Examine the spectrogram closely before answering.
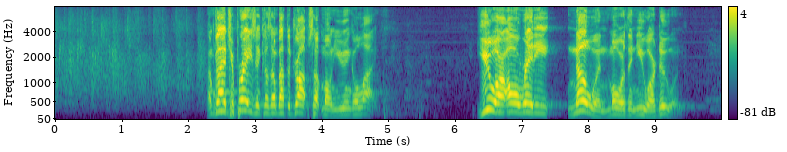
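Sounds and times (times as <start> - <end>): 
crowd applause: 0.0 - 2.4
speech: 2.3 - 4.9, 6.4 - 9.4.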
